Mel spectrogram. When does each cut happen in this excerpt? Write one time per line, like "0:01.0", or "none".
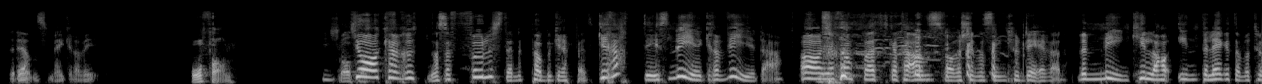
0:07.9
0:08.8
0:10.7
